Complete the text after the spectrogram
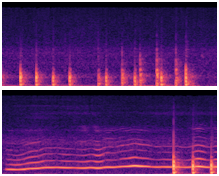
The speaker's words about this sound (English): And it's not rare for someone to report hearing knocking sounds coming from within the closet.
